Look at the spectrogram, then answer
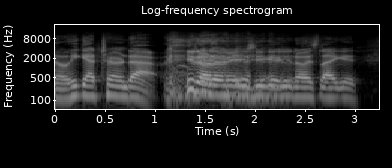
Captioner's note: laughing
